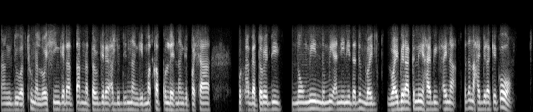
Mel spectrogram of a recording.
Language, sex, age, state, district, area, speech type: Manipuri, male, 45-60, Manipur, Senapati, rural, conversation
